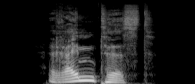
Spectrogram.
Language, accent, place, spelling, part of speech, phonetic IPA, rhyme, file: German, Germany, Berlin, reimtest, verb, [ˈʁaɪ̯mtəst], -aɪ̯mtəst, De-reimtest.ogg
- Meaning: inflection of reimen: 1. second-person singular preterite 2. second-person singular subjunctive II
